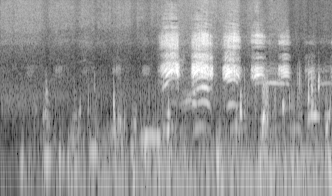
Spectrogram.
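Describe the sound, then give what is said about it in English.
Several loud, nasal duck calls burst out in quick succession, following a stretch of low background murmur and rustling. “See, they're laughing at me.”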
